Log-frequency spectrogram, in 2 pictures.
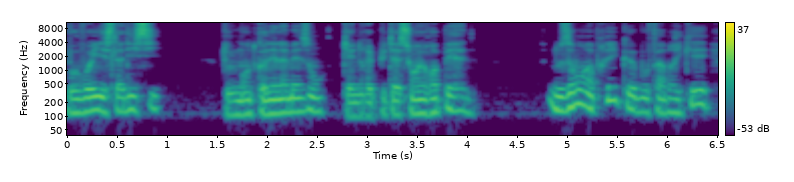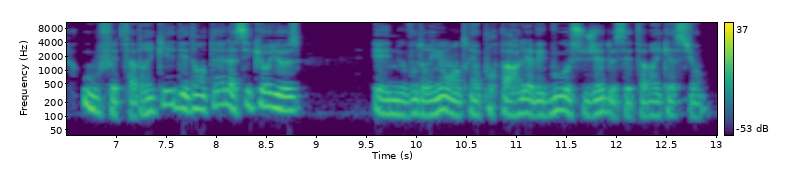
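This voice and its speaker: A man's voice: medium pitch, brisk, dark tone, breathy edge, close to an everyday voice. A man doing a smug, pompous young clerk. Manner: pompous, overly polite salesman talk.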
